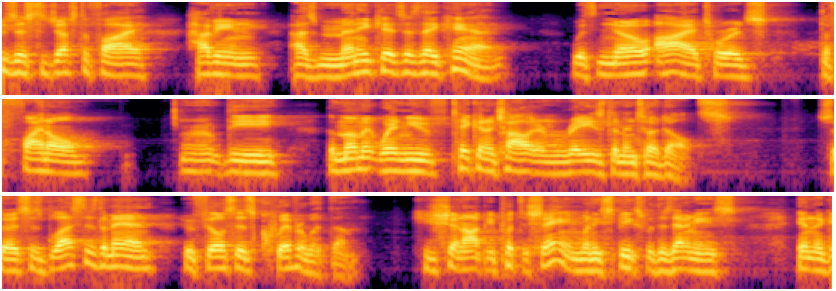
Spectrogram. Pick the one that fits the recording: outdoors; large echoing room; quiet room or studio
large echoing room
